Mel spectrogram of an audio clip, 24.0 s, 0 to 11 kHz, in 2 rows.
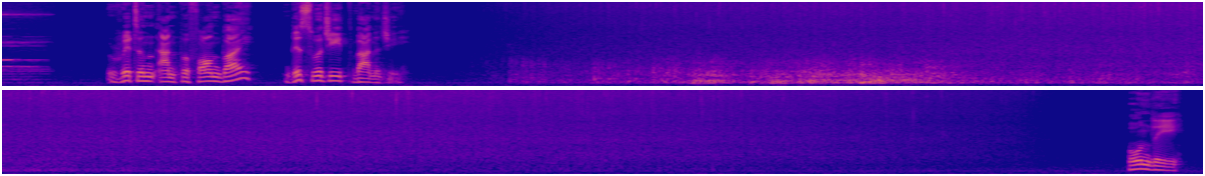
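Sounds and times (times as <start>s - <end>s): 
speech: 1.2s - 4.2s, 23.4s - 23.9s
deep rolling thunderclap: 5.2s - 9.4s.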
